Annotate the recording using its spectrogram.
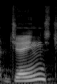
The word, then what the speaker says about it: Jaynes: Yeah, Jaynes, J-A-Y, N for November, E-S. – Okay. – I always say that because a lot of people say James.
